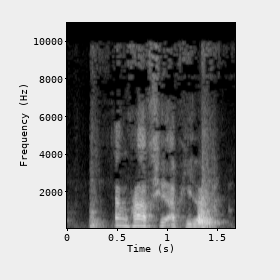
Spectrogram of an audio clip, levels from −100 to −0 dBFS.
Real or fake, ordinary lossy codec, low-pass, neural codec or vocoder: real; MP3, 48 kbps; 9.9 kHz; none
